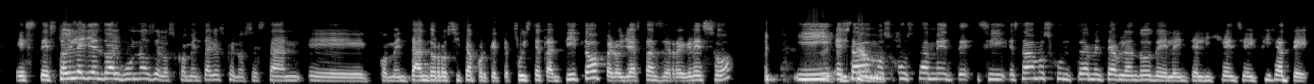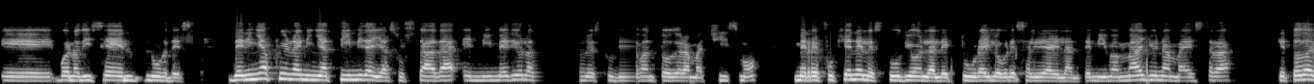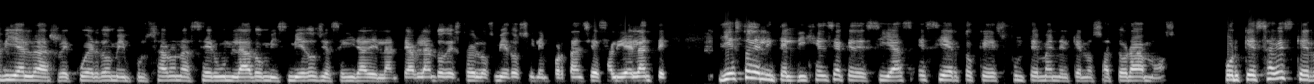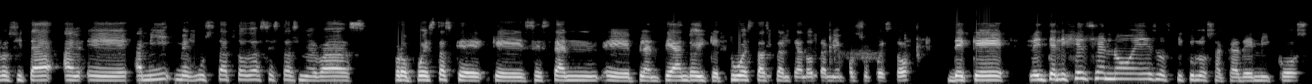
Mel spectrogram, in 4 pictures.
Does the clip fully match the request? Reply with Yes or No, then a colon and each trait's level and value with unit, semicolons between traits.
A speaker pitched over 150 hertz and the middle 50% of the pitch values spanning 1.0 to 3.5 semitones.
Yes: high, 190 Hz; average, 3.1 semitones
